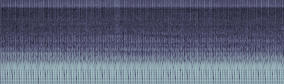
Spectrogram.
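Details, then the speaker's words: Chevrolet HHR that sat long with battery disconnected, at idle, heard from the rear: steady low puffing about three pulses a second, loud at the back, from a hole in the exhaust before the muffler. "Oh yeah, right there, YouTube, hole in the exhaust, before the muffler. Son of a diddly, there it is. That's why she's so loud."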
